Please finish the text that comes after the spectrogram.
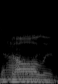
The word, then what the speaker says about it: New Orleans: New Orleans, Nolans. Nolans, Nolans. Louisiana, Nolans, there's no R.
